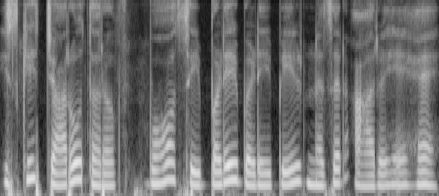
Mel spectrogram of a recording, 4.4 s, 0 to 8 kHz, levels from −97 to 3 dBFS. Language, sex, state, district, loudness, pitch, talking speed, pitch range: Hindi, female, Himachal Pradesh, Shimla, -16 LUFS, 195 Hz, 150 wpm, 180-220 Hz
